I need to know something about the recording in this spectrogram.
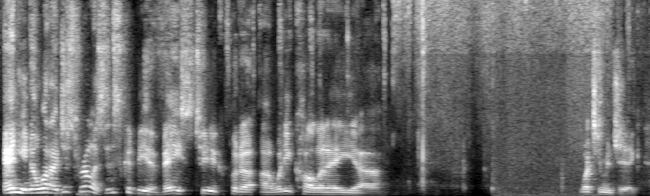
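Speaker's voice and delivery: ordinary talk, nothing marked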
